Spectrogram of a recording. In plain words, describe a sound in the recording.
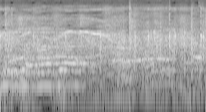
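A man claps his hands rapidly.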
